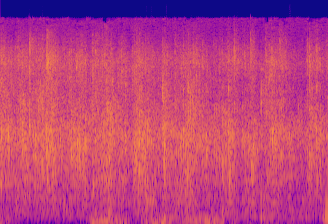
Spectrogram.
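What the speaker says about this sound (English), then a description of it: "Let's give them a big hand clap." A conference audience gives a sustained round of applause, a dense steady patter of many hands clapping throughout at moderate distance, with no voices standing out.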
